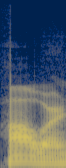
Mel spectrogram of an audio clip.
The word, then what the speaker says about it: hour: Nesse caso da palavra hour, hora em inglês, o H é mudo. E a palavra tem som de vogal, hour.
